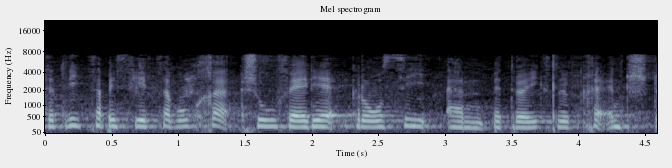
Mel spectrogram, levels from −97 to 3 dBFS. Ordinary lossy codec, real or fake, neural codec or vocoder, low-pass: MP3, 64 kbps; fake; codec, 16 kHz, 8 kbps, FreqCodec, larger model; 7.2 kHz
